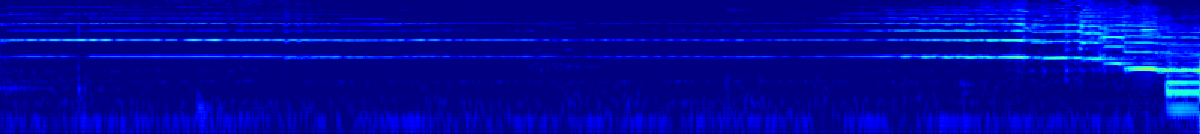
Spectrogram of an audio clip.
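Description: Solo violin holding one long, soft high note that thins out and then swells. Near the end it breaks into a quick descending run, and a piano comes in with low notes just at the end.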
